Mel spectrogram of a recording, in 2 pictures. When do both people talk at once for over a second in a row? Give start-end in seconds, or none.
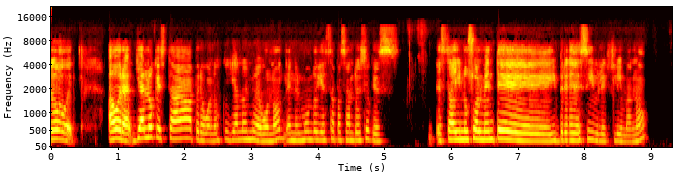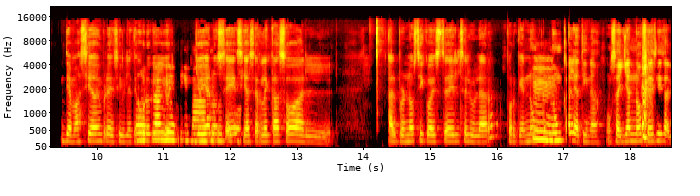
10.6-12.2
